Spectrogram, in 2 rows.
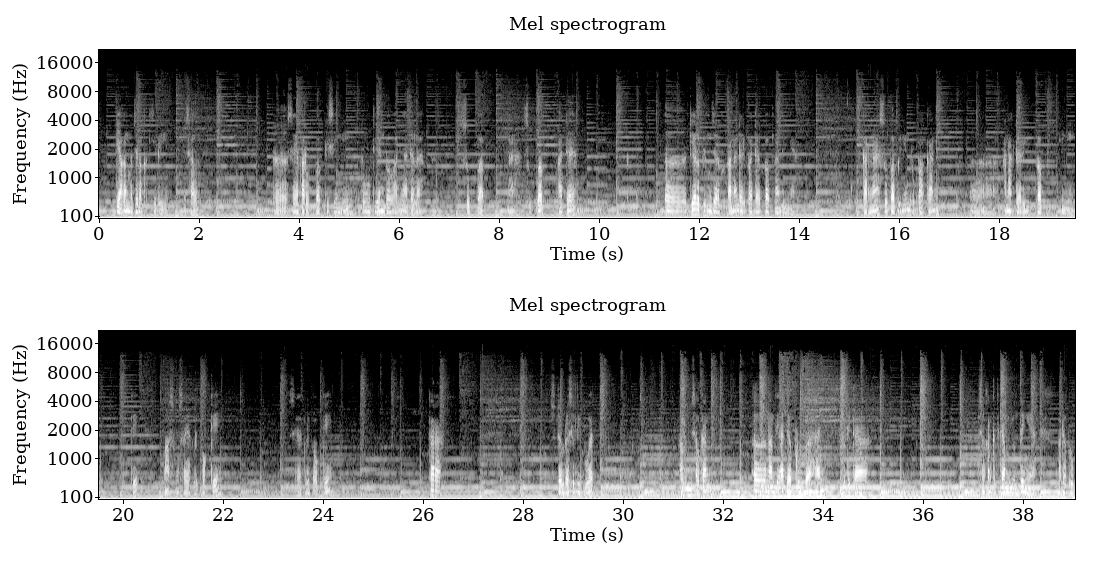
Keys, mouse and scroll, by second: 3.8 click, 7.8 click, 9.0 click, 15.1 click, 21.6 click, 24.4 click, 26.3 scroll down 2, 27.7 click.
